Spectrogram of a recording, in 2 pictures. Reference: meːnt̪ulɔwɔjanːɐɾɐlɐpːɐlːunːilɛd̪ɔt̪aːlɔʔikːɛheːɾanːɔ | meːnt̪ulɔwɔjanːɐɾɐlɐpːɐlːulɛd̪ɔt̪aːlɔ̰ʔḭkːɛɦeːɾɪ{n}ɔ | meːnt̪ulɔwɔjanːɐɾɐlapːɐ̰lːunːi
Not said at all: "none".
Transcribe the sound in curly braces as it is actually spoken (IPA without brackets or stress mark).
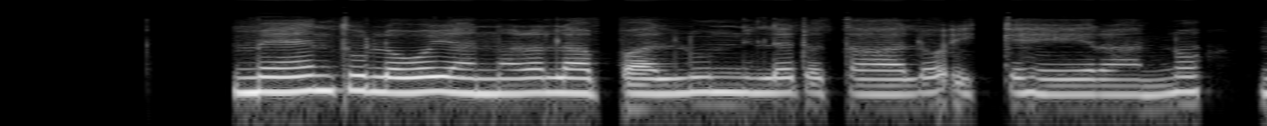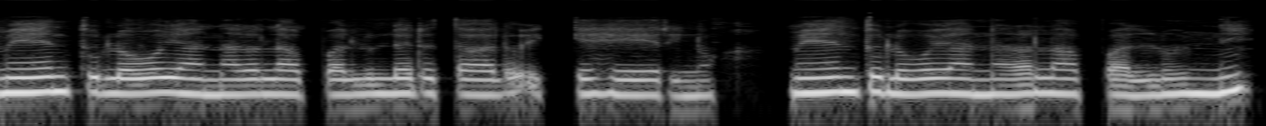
n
